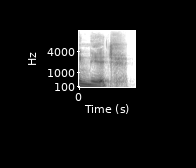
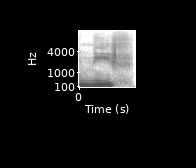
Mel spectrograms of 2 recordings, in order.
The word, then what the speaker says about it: niche: is my opportunity to find my niche or my niche depending on how you like to pronounce it the same way you're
